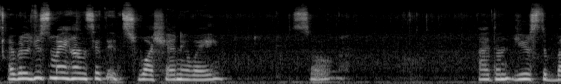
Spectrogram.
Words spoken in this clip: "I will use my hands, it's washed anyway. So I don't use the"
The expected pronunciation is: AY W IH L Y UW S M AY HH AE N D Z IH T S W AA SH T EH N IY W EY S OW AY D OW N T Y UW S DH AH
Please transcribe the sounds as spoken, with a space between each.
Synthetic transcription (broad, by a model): AY W IH L Y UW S M AY HH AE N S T IH T S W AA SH EH N IY W EY S OW AY D OW N T Y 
